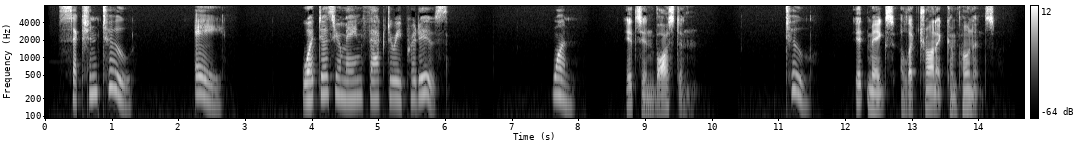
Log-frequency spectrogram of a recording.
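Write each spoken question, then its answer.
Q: What does your main factory produce?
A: 2: It makes electronic components.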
